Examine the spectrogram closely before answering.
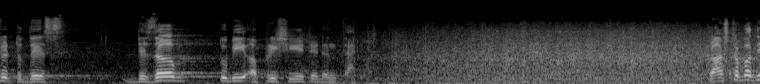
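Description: A middle-aged man speaks calmly and formally through a microphone in a large hall.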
